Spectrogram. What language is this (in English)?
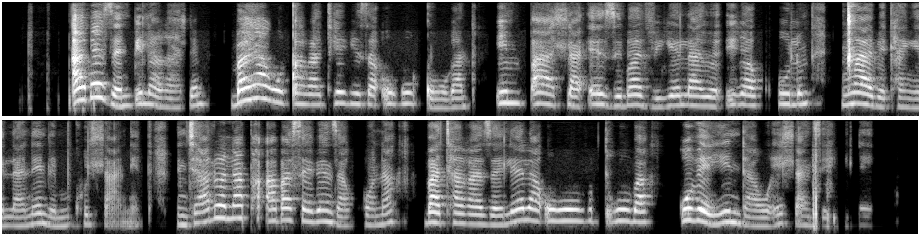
North Ndebele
